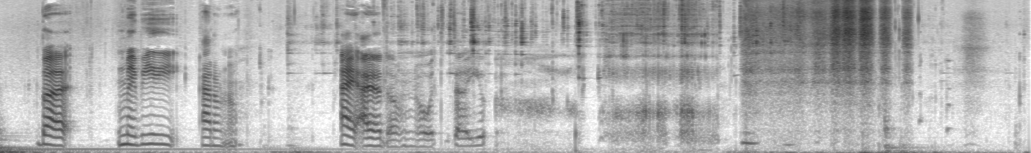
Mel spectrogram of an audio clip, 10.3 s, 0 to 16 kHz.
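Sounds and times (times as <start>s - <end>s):
speech: 0.4s - 2.6s, 3.4s - 5.2s
wet chewing and mouth noises: 2.6s - 8.0s.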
